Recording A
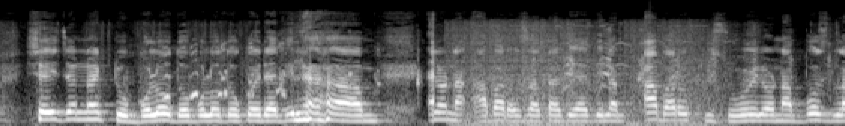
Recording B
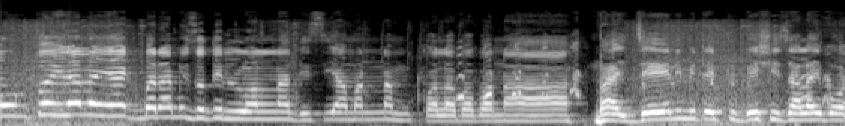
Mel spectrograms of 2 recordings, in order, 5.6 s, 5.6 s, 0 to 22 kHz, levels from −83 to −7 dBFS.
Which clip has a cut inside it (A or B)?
A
